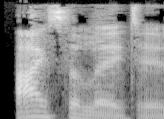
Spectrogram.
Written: isolated

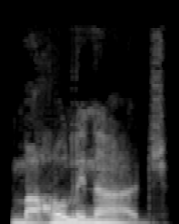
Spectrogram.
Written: Moholy-Nagy

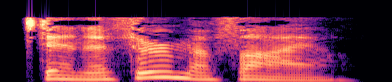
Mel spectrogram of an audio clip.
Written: stenothermophile

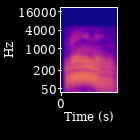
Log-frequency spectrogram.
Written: veining

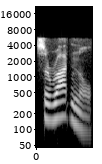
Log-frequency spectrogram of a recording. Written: serotinal

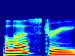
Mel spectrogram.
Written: palaestrae

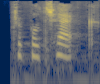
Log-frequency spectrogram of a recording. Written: triple check

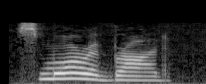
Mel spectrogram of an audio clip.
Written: smorrebrod

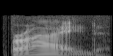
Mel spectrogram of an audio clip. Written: bride

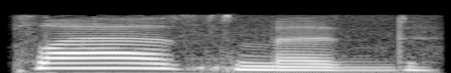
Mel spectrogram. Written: plasmid

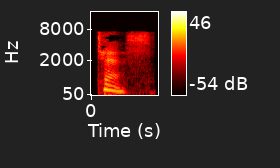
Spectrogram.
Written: tess

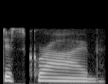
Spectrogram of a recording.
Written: describe

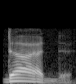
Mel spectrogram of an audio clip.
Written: dud

